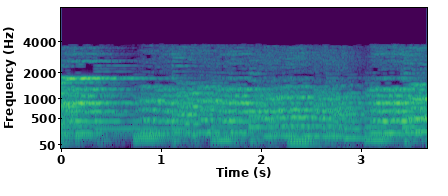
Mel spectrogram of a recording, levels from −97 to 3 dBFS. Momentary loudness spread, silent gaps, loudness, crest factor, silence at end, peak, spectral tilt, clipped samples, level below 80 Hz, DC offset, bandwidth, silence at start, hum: 10 LU; none; -28 LUFS; 16 dB; 0 s; -12 dBFS; -10 dB/octave; under 0.1%; -54 dBFS; under 0.1%; 4 kHz; 0 s; none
